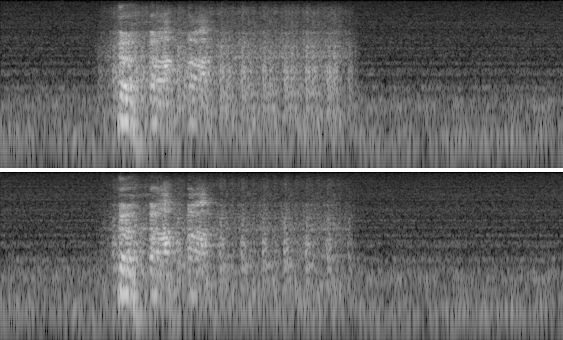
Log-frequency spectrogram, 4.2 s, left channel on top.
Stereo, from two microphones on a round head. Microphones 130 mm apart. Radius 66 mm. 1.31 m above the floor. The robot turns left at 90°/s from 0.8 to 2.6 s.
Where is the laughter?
20° left, 1.5 m; by 1.6 s 45° right, 1.5 m.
